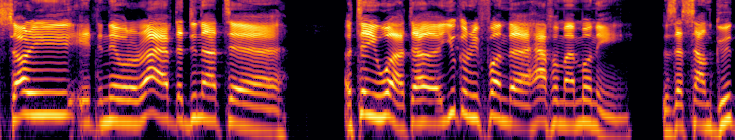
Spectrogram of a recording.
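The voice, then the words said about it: Put-on French accent. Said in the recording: “that French accent? ... The French voice.”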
